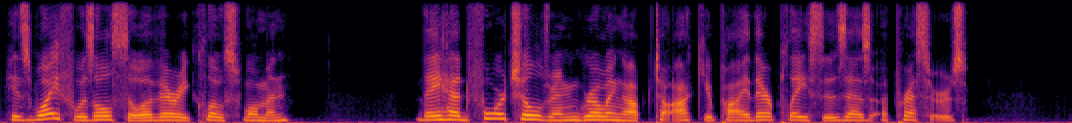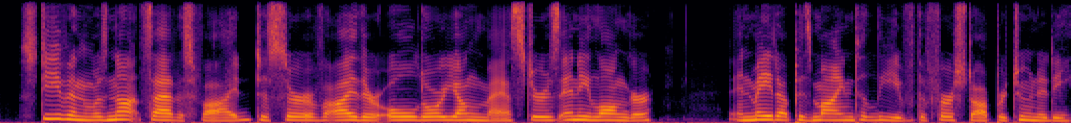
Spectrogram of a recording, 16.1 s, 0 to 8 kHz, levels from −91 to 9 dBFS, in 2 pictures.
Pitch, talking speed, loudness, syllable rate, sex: 215 Hz, 160 wpm, -18 LUFS, 4.9 syllables/s, female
